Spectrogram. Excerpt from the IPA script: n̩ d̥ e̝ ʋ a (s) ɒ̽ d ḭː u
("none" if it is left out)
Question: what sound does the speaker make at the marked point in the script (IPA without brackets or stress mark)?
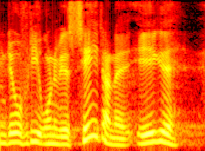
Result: f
